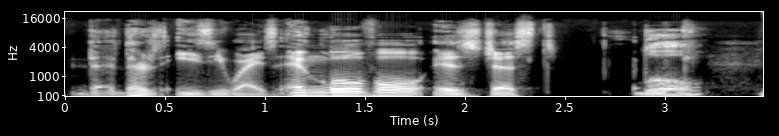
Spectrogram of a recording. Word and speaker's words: Louisville: gonna go up to Louisville Kentucky and anyone listening from outside of Kentucky it is Louisville Louisville I hate that I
